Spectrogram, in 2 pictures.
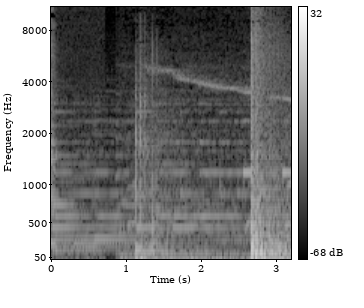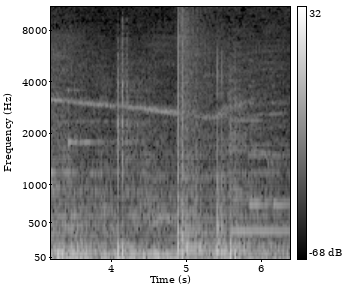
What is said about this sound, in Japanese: あ、花火始まった。早く行こう。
